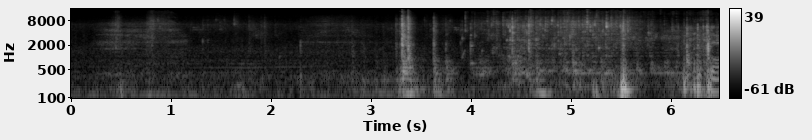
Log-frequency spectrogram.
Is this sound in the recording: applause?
no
